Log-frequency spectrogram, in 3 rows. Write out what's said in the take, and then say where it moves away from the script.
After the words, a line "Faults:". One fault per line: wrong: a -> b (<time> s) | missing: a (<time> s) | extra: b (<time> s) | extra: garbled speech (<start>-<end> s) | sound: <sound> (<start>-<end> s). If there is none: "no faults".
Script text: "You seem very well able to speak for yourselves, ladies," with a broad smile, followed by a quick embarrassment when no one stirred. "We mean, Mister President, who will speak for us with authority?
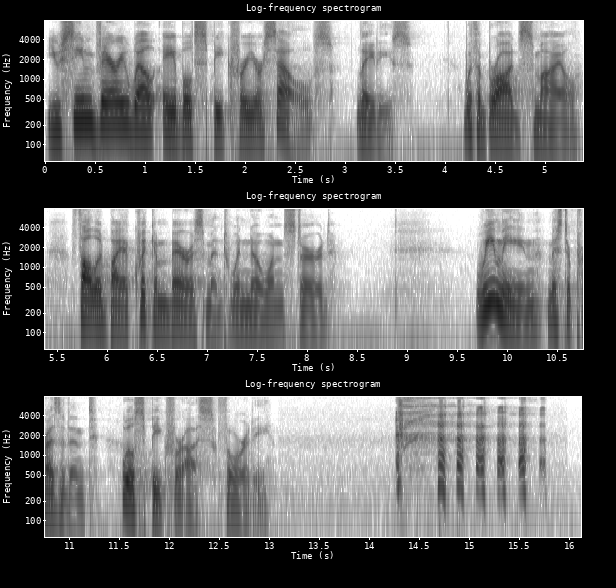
"You seem very well able speak for yourselves, ladies," with a broad smile, followed by a quick embarrassment when no one stirred. "We mean, Mister President, will speak for us authority?
Faults:
missing: to (1.5 s)
missing: who (11.3 s)
missing: with (12.5 s)
sound: laugh (14.2-15.8 s)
